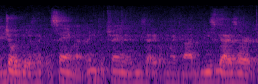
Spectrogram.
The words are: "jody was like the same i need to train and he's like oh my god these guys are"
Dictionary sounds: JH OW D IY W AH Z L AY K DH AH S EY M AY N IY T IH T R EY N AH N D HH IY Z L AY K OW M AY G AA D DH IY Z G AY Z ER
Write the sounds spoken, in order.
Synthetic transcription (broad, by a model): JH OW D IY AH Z L AY K DH AH S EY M AY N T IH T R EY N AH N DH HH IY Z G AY OW M AY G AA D DH IY Z G AY Z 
